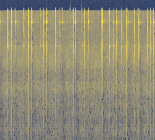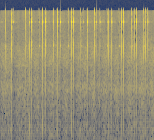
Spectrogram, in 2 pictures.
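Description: Long fingernails tap rapidly on the glass side of a large glass candle jar filled with solid wax, held in one hand. The result is a steady stream of short, sharp, bright clicks with a faint high glassy ping and almost no ring, over a low hiss.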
